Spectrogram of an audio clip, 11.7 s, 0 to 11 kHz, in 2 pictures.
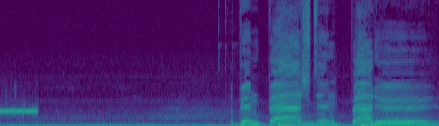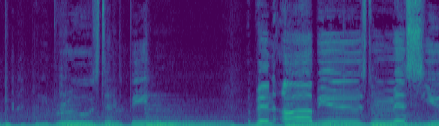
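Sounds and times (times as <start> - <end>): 
electronic answering machine beep: 0.0 - 0.5
speech: 3.1 - 8.6, 9.2 - 11.7.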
